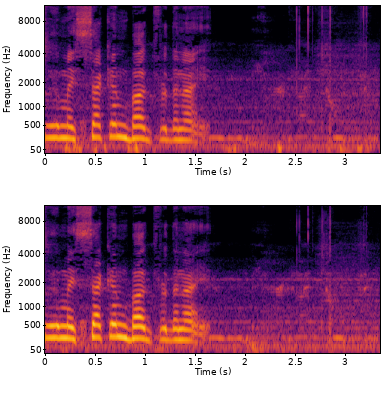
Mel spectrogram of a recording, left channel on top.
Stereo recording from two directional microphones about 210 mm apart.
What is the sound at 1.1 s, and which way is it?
Speech, 5° left (ahead or behind).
